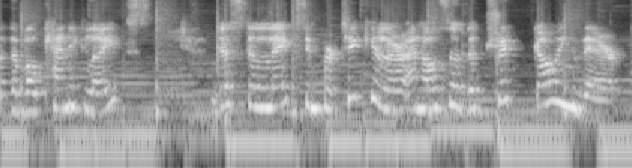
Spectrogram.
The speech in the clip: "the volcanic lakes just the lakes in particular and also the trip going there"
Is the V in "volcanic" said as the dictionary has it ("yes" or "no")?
yes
